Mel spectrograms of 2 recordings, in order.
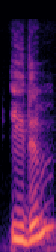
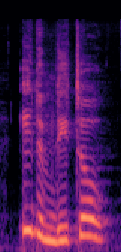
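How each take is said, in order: First: Said in the usual way. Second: Higher, mildly shouted echo; calling out. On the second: A narrator's reading. Fiedeldop echoes his brother's reply, calling out higher. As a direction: pipe it up as a call. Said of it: "riep Fiedeldop".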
